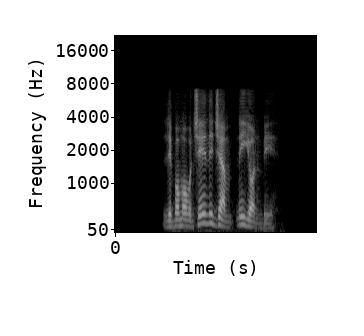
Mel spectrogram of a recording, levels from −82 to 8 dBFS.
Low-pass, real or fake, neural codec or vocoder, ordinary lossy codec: 7.2 kHz; fake; codec, 16 kHz, 0.2 kbps, FocalCodec; MP3, 48 kbps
